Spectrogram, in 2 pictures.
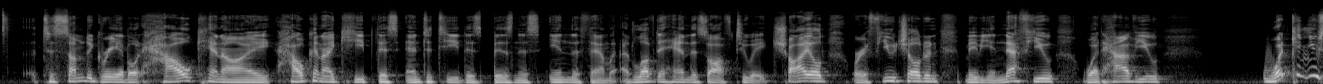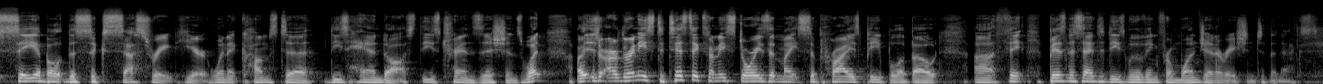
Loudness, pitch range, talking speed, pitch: -23 LUFS, 100-130 Hz, 180 wpm, 110 Hz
